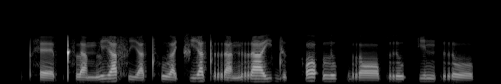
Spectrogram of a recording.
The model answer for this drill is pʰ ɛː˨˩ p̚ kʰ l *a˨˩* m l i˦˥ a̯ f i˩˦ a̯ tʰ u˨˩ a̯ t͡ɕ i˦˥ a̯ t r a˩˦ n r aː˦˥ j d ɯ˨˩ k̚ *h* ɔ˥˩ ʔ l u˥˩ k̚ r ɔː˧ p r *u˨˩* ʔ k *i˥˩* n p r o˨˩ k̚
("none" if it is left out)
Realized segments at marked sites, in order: a˧, ʔ, u˦˥, i˥˩

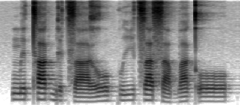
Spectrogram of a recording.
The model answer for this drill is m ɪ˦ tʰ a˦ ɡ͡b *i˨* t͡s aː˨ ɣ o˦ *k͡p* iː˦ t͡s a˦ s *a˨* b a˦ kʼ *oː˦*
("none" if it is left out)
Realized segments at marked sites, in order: ɪ˨, kʷ, a˨, oː˦

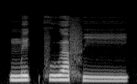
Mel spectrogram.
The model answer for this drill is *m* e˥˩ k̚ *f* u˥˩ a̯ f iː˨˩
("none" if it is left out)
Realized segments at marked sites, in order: m, f

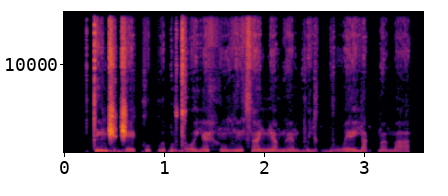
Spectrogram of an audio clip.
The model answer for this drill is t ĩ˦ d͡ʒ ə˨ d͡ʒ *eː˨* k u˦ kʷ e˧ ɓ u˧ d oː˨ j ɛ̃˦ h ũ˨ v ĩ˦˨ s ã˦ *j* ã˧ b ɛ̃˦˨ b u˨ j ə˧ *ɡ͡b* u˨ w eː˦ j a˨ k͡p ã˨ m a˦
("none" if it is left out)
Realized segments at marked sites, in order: eː˧, ɲ, ɡ͡b

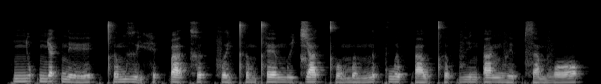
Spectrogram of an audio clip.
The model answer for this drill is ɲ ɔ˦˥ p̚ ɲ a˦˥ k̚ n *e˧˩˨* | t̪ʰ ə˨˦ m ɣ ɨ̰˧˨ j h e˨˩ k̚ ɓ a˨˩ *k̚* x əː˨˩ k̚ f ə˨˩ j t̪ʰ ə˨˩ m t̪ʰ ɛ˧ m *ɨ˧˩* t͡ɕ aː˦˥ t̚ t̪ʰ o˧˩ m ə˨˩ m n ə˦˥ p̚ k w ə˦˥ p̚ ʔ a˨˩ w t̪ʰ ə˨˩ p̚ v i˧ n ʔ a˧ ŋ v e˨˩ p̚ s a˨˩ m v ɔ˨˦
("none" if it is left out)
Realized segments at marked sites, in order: e˧˩˨, t̚, ɨ˨˦

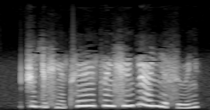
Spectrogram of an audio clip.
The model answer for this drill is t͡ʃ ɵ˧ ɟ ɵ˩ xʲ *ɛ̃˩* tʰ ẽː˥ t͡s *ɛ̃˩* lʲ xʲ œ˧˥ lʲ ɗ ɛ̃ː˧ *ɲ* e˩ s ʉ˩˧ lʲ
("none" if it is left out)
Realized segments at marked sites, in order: ɛ̃˩, ɛ̃˧, ɲ

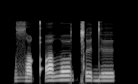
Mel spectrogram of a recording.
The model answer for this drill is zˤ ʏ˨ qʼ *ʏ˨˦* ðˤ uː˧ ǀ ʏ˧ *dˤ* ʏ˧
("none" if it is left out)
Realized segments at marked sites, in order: ʏ˧, d

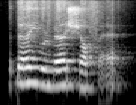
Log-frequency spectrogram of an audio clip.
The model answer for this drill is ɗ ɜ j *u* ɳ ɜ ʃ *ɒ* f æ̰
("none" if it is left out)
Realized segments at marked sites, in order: u, ɒ

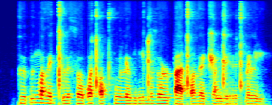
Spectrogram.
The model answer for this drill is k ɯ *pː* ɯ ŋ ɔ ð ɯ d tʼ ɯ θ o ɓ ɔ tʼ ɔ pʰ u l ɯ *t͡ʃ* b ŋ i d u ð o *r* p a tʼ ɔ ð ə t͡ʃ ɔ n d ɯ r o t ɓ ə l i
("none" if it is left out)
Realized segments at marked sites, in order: ɓ, none, ɹ

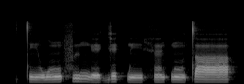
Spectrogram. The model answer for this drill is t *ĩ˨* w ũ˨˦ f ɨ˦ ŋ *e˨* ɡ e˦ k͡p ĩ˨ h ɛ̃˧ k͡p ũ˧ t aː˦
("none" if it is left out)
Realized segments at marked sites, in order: ĩ˨, e˨

